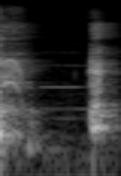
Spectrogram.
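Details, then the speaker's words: Two short, harsh cough bursts from an adult man narrating, with a faint steady tone in the background; he says he has a cough. "Sorry guys थोड़ा खांसी है मेरी आवाज थोड़ी sorry आपको थोड़ा destruction होगा। मेरी खांसी है इसीलिए आप सॉरी सुनो।"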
